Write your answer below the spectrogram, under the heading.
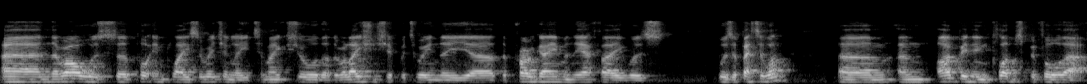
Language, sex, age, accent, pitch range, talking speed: English, male, 40-59, British, 110-125 Hz, 205 wpm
